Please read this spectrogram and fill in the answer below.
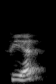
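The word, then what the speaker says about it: vier: ঠিক আছে, অনেকে বলতে পারেন যে এটা তো ভি, কিন্তু এটা ভি না, আমরা দেখেছিলাম যে জার্মানরা এটাকে ফাও বলে থাকে। ঠিক আছে, তো যেহেতু ফায়ের মতো বা ফ এর মতো উচ্চারণ হয়, তাহলে এটাকে আমরা বলবো কি ফিয়ার।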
